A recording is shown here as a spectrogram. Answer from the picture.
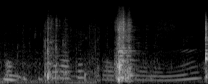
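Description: Women's voices: a short reply, brief talk, and a drawn-out hum. A single sharp clack a little over a second in.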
